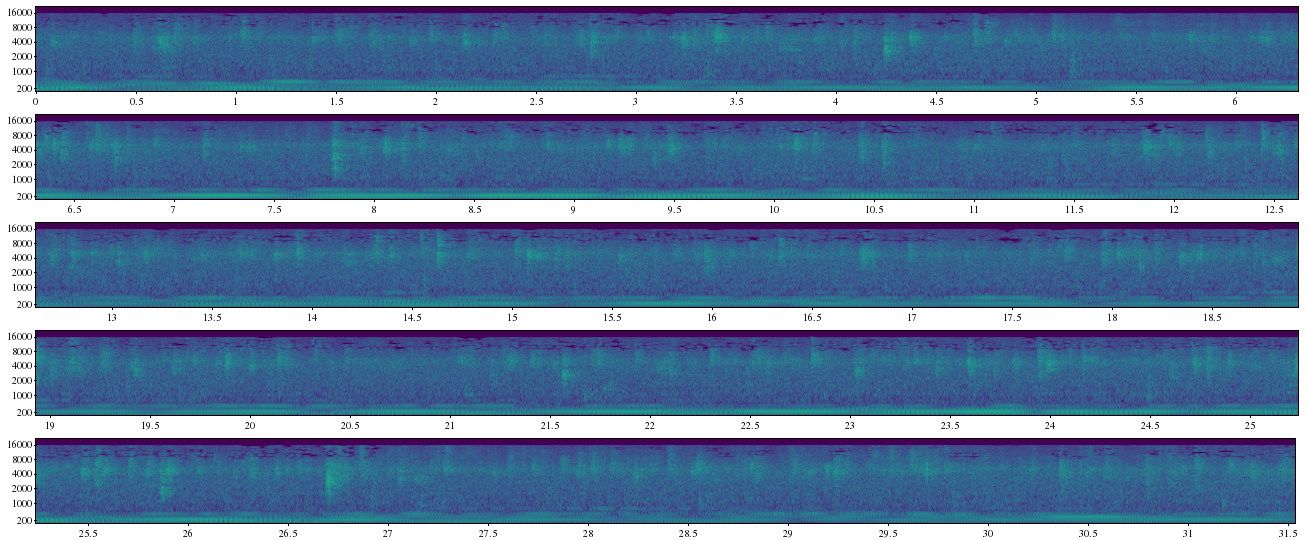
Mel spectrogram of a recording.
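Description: Steady rain falling on pavement and puddles, a constant hiss with scattered individual drop splashes. Under it, soft slow music of long held low notes changes gently every second or two.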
